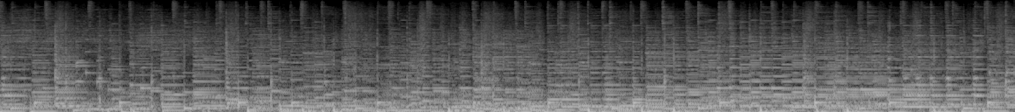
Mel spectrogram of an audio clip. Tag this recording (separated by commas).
Salsa music, Music of Latin America, Musical instrument, Music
